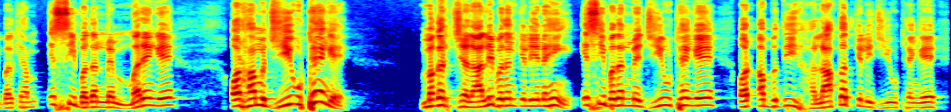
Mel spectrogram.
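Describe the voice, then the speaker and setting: High-voiced preaching man, pastor. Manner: preaching with rising questions, then dropping low. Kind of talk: sermon. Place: church main hall.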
